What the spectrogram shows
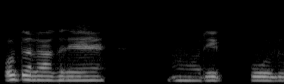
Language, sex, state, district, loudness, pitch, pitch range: Rajasthani, female, Rajasthan, Nagaur, -35 LUFS, 185 Hz, 180-190 Hz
